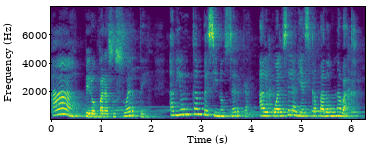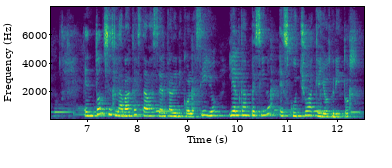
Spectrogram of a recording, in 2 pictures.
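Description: A woman narrating a folk tale in an expressive, dramatic way, taking on the characters' voices. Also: high-pitched, normal speed. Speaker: storyteller. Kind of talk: storybook narration with acted voices. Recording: echoey room with faint music.

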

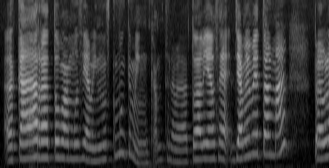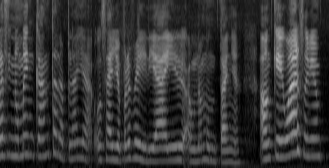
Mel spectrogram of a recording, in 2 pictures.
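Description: A woman's voice: high-pitched, fast, clean tone. A young woman with a Mexican Spanish accent, a podcast guest telling stories in casual chat, acting out voices with lots of fillers. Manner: animated storytelling, acting out dialogue, frequent fillers.

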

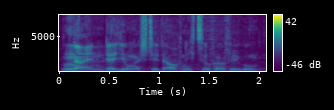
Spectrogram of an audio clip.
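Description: A composed, dry-witted father of two who answers in few words, played by a male storyteller. His voice is low and steady, close to the reader's own. A long hall reverb hangs behind it. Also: moderate pace, close to an everyday voice. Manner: dry and understated. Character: calm, dry-witted father, a famous tracker.

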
